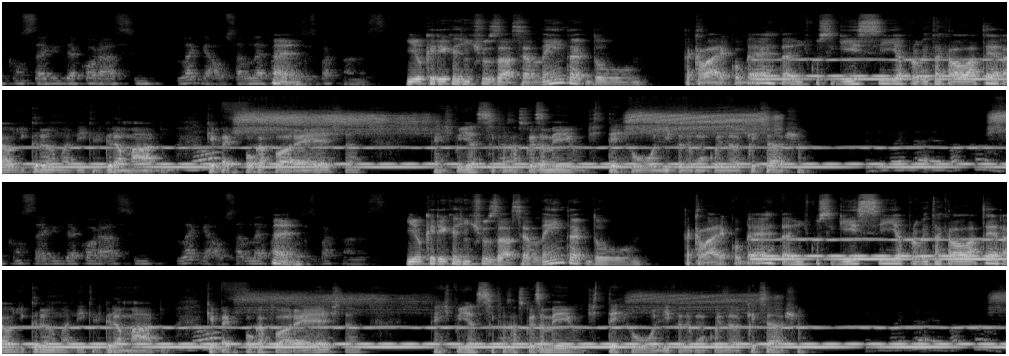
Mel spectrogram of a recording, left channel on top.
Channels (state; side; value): normal; both; correlation 0.67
